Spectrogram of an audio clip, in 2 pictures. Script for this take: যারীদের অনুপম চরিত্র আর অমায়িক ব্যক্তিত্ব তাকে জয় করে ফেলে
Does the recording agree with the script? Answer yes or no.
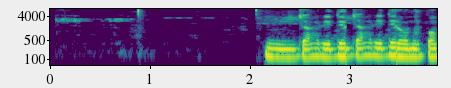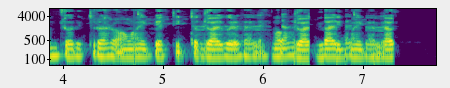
no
